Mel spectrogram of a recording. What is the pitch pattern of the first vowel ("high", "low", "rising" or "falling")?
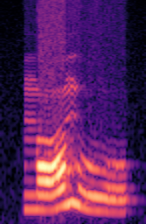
rising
